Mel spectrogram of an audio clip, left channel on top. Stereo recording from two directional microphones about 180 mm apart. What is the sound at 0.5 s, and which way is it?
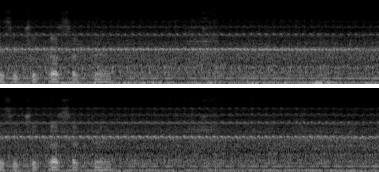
Speech, 5° right (ahead or behind).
